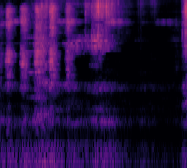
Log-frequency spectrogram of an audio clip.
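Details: Only scraping, rustling bursts over a low background hum, with no animal voice.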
